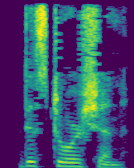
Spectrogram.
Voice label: "Distortion", English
